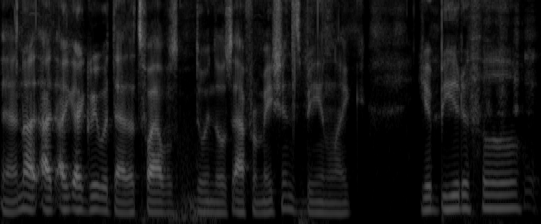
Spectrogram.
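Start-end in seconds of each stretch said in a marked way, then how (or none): 4.2-5.2 higher-pitched, put-on, mock creepy voice. Acting out past self-affirmations to friends: put-on creepy voice. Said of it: "that was a creepy voice".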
